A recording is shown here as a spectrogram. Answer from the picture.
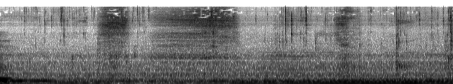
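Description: A person chewing food close to the microphone, with short noisy bursts about one and two seconds in, over a low steady hum.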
